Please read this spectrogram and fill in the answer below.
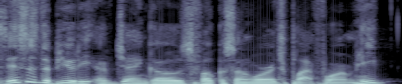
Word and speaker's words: Django: It's a rare name, Django. It's so rad. It just reminds me, you ever see that movie? Django It was called Unchained? Django with Jamie Foxx. Django Unchained. Django, Yeah. the D is silent.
